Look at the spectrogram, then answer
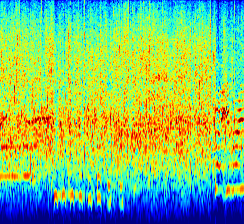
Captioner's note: audience cheering; Sarah chuckles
